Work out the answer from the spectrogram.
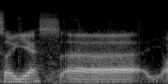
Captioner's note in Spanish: habla en inglés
